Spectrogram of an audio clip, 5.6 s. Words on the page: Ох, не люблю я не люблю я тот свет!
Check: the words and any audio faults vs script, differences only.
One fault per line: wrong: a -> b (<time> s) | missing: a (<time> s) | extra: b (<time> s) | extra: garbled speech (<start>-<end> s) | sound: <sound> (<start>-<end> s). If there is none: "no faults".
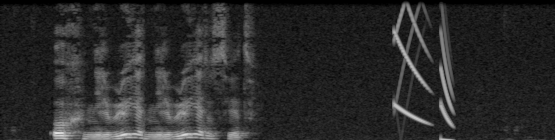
sound: chirp (3.9-4.5 s)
